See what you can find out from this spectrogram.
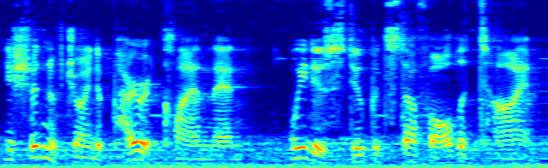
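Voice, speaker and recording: A man's voice: mid-range voice, very animated, moderate pace, music in the background, lightly acted. A man playing a casual, wry space pirate crewman who explains things colloquially in a science fiction audio drama. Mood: wry, resigned. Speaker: voice actor.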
